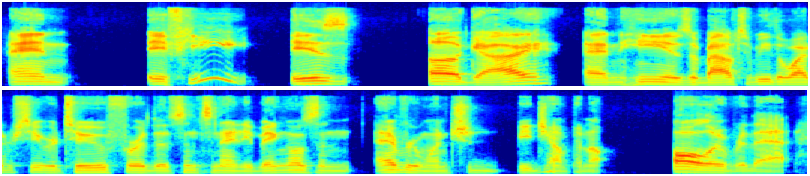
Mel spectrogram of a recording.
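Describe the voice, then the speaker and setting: A man with a low voice, hiccuping as he talks sports in a loose, rambling way. He chats casually, full of ums and restarts, on a dry, close microphone. It sounds like a remote podcast call. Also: normal speed, darkish tone, dry recording. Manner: rambling, filler-heavy, frequent restarts. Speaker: podcast co-host. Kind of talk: casual fantasy football chat.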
